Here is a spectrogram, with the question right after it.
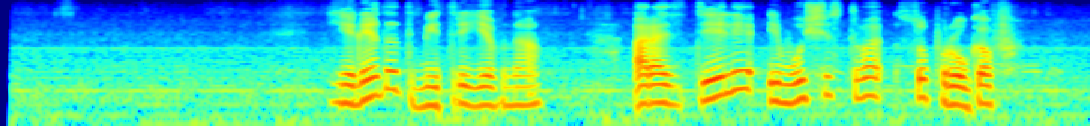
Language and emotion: Russian, neutral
